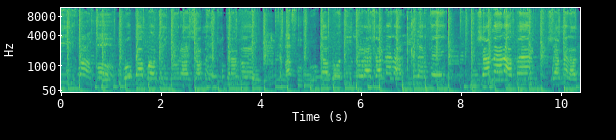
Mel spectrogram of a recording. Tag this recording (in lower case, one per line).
music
